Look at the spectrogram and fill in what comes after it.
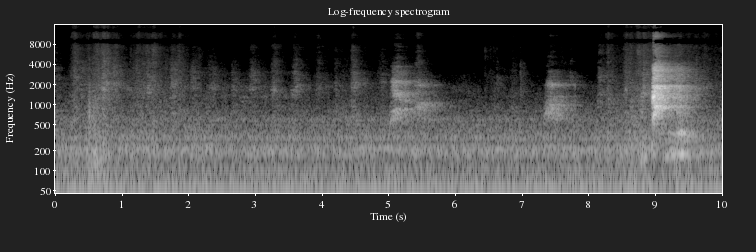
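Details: Cairn Terriers at play, possessively claiming a toy as 'mine': a low steady rumble runs underneath, with short whiny yelps near five and seven seconds and one loud, sharp bark just before the end.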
